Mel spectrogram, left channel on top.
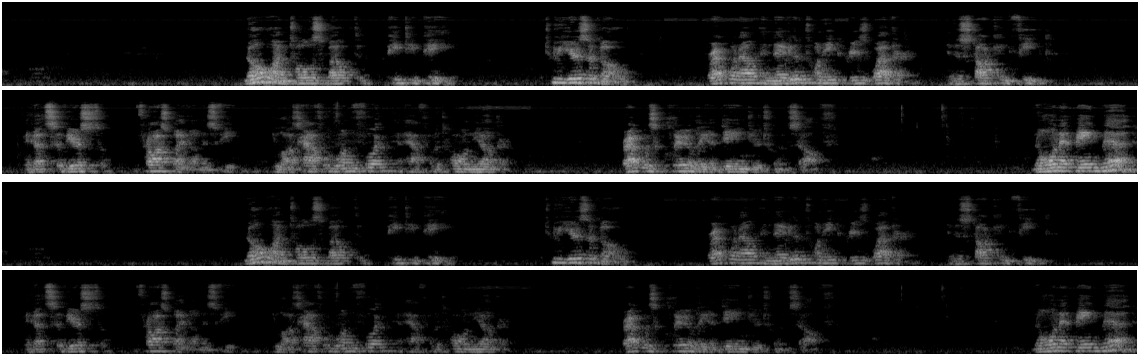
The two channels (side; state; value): right; quieter; 7.0 dB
